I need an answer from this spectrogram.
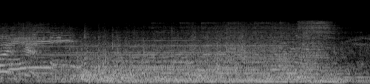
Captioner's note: tumbling down stairs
